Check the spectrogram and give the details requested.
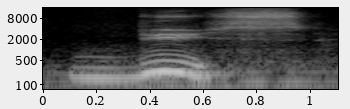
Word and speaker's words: bus: temos aqui a primeira palavra que é le bus bus bus então lembra lá vai lá no meu vídeo sobre a pronúncia do francês para vocês aprenderem a pronunciar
